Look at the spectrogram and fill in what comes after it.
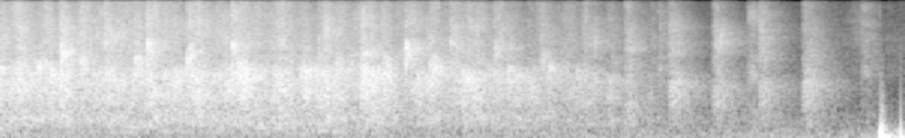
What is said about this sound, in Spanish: ¿Por qué no le damos un aplauso a Dios por nuestras manos?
